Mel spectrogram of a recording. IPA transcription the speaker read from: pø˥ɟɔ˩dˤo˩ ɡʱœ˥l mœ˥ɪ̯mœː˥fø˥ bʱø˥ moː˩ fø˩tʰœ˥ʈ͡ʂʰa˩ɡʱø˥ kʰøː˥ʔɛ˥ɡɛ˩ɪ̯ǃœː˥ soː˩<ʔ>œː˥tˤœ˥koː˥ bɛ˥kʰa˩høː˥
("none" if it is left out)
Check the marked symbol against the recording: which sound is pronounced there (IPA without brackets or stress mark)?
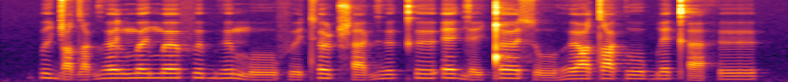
ɦ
